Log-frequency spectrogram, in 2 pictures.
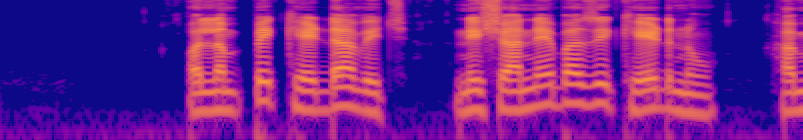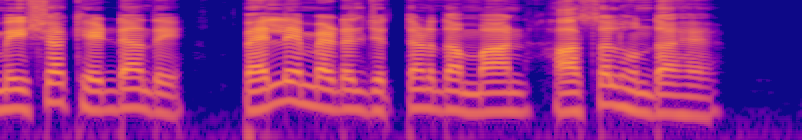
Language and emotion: Punjabi, neutral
